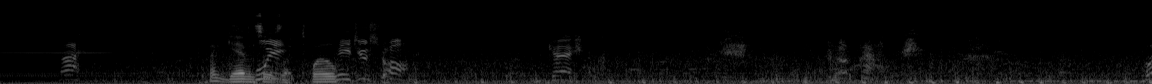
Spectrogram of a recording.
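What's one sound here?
Horses trot through snow with soft muffled hoofbeats.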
